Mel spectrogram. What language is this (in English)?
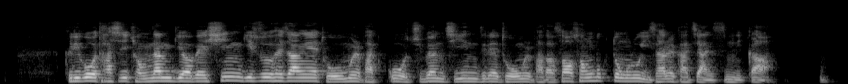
Korean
